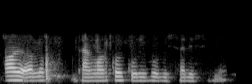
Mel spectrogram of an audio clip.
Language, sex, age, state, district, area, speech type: Assamese, female, 30-45, Assam, Udalguri, rural, conversation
